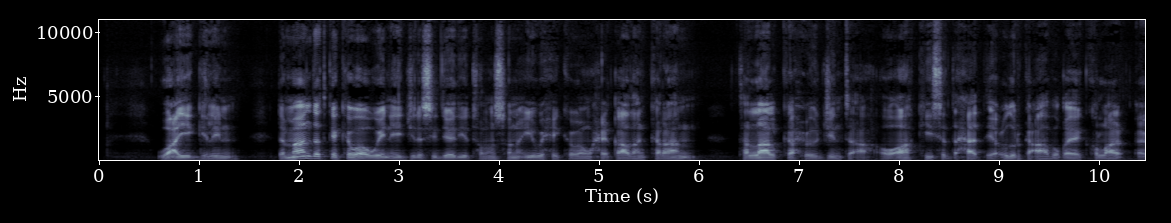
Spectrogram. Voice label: psa announcement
